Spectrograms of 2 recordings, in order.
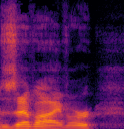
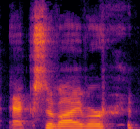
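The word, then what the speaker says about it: Xevivor: how that all happens the show's called zeviver I didn't know uh um that that's why in that other video I made I was pronouncing it X Survivor I didn't realize that X can make the z sound I guess in the German language which I I guess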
